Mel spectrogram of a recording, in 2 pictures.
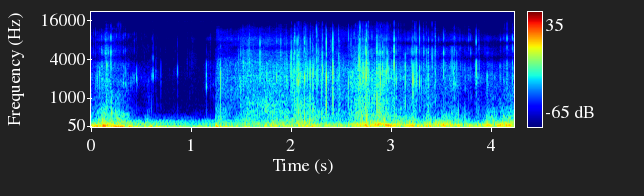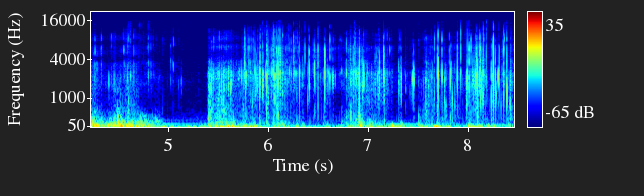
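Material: Plastic.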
